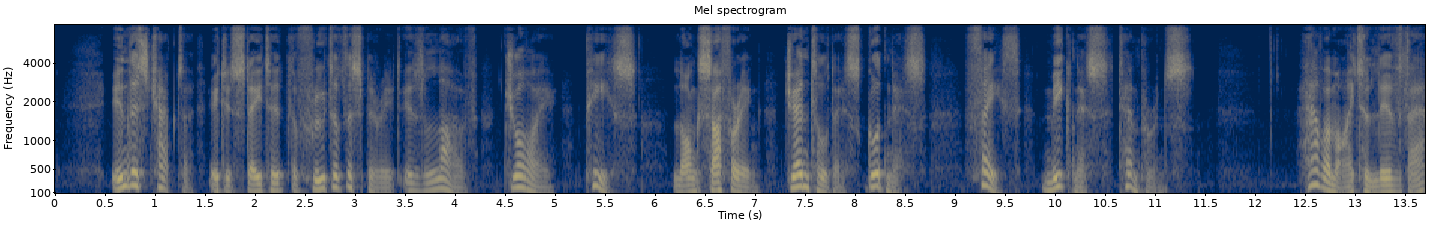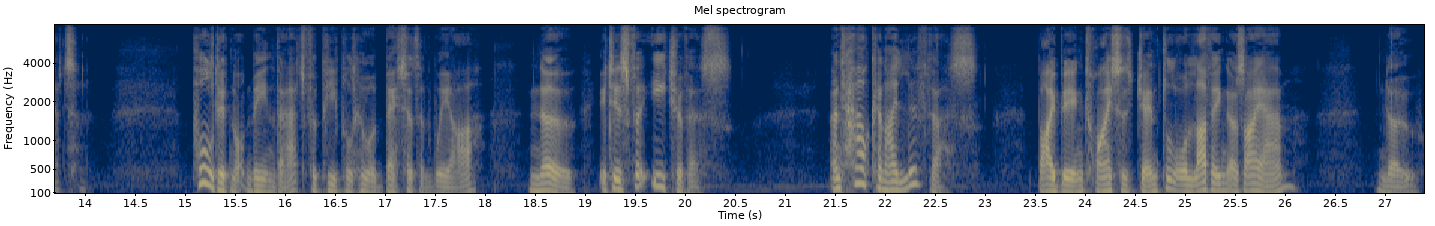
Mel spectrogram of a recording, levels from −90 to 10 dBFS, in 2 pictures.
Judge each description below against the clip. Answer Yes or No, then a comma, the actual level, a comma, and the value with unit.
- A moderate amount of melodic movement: No, wide, 7.3 semitones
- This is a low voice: Yes, low, 125 Hz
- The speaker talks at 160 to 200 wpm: No, average, 140 wpm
